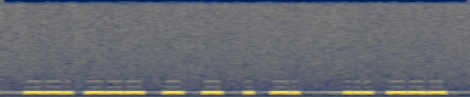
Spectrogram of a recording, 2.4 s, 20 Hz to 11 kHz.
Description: Morse code, heard as a keyed tone, about 53 wpm, spaced as for 42 wpm, 610 Hz. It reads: GOTTEN SO
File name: archived / CRSnet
